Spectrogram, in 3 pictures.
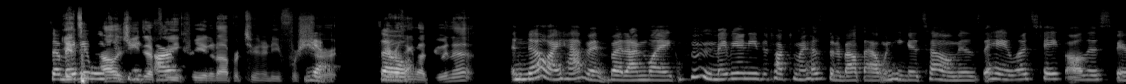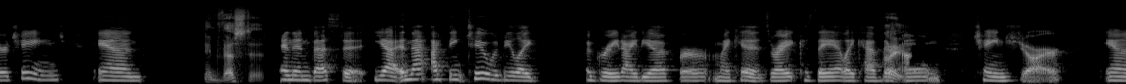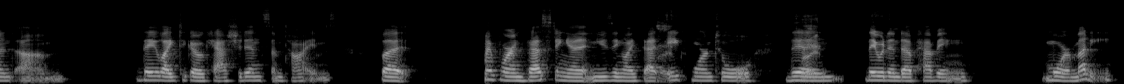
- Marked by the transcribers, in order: other background noise; tapping
- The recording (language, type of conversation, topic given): English, unstructured, What is an easy first step to building better saving habits?
- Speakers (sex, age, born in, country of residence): female, 45-49, United States, United States; male, 35-39, United States, United States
